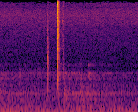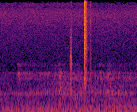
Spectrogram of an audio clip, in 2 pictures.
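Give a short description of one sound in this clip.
A game menu clicks softly as the selection changes.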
